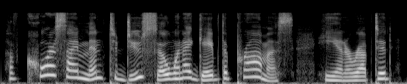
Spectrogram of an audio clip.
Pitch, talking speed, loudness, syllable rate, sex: 255 Hz, 205 wpm, -16 LUFS, 5.6 syllables/s, female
